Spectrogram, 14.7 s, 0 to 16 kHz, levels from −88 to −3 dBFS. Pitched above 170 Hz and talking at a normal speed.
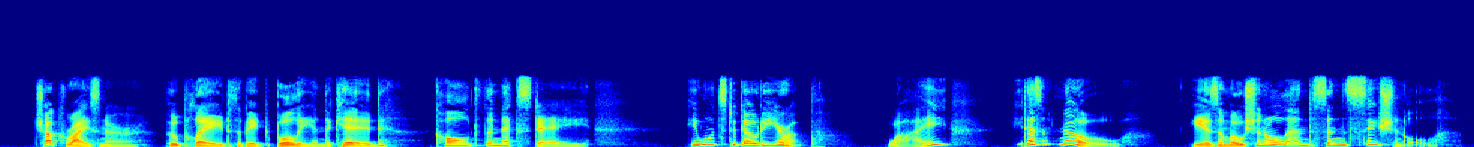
No: medium, 185 Hz; slow, 120 wpm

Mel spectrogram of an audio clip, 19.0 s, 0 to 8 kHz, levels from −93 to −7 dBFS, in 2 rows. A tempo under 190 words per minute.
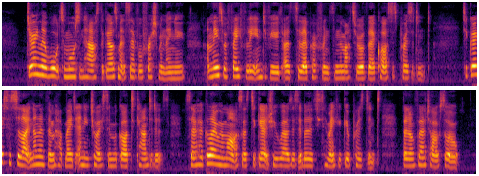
No: average, 195 wpm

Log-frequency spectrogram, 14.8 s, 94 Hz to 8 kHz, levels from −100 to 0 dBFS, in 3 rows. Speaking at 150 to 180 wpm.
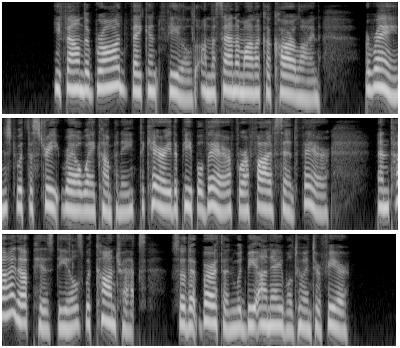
Yes: average, 175 wpm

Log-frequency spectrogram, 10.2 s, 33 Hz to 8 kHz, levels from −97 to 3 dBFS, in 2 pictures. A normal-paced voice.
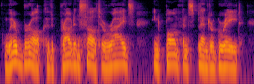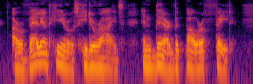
No: slow, 130 wpm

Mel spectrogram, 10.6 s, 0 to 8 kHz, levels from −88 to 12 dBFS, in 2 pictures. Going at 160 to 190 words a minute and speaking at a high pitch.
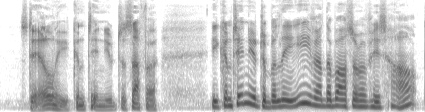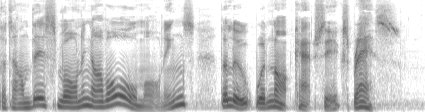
No: average, 165 wpm; medium, 155 Hz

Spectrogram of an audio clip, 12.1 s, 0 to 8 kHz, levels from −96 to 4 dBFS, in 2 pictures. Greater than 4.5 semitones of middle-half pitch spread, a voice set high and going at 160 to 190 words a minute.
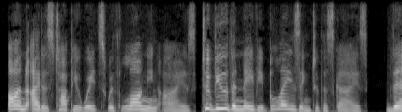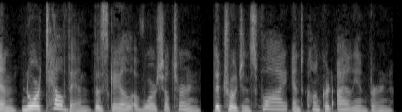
Yes: average, 5.1 semitones; high, 210 Hz; average, 165 wpm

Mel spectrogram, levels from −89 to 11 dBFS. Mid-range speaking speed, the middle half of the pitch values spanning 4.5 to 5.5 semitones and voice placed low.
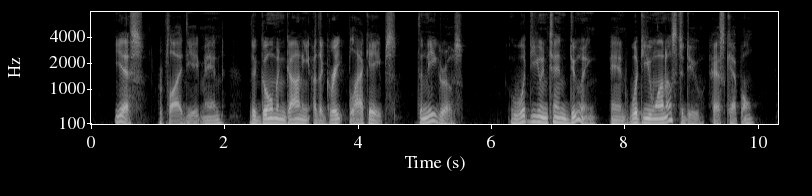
Yes: average, 170 wpm; average, 5.2 semitones; low, 105 Hz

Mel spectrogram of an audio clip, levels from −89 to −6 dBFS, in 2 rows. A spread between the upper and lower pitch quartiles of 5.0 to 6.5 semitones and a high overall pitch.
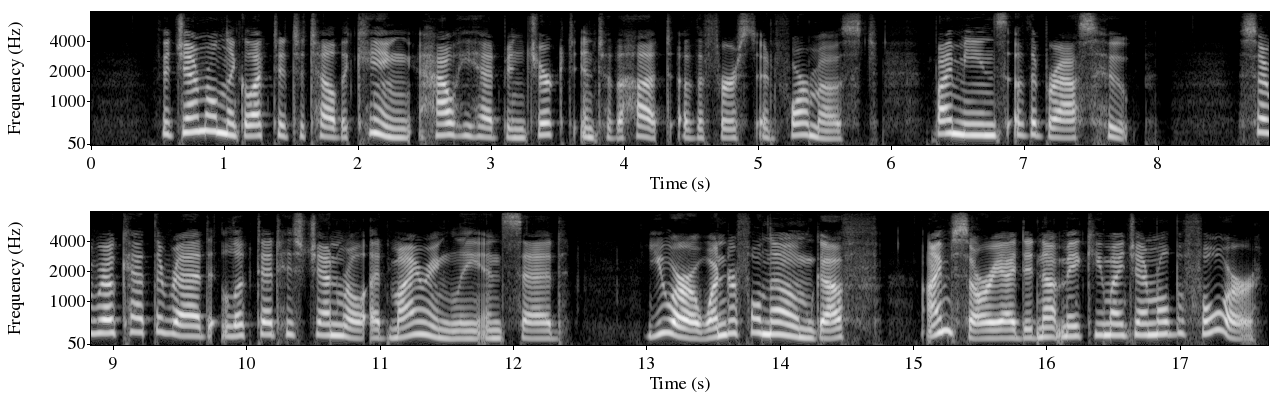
Yes: wide, 5.6 semitones; high, 235 Hz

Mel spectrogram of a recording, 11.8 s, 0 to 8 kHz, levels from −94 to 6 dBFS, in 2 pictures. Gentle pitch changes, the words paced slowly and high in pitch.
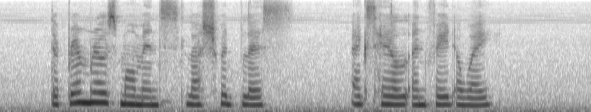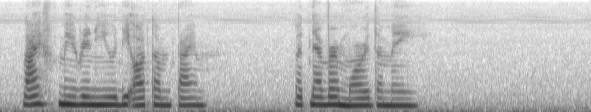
Yes: narrow, 1.7 semitones; slow, 85 wpm; high, 210 Hz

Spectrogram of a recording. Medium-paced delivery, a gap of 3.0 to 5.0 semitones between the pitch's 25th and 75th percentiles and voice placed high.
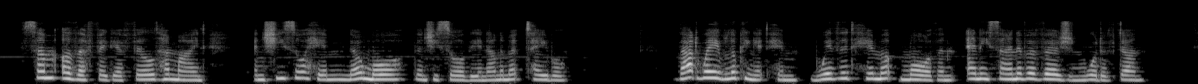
Yes: average, 180 wpm; average, 3.7 semitones; high, 225 Hz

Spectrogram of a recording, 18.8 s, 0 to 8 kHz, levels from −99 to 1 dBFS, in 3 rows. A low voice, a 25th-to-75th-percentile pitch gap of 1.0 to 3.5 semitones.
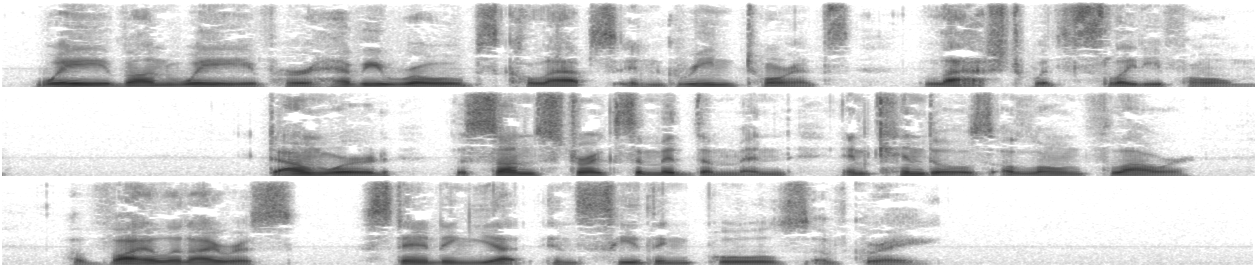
No: very low, 95 Hz; average, 4.8 semitones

